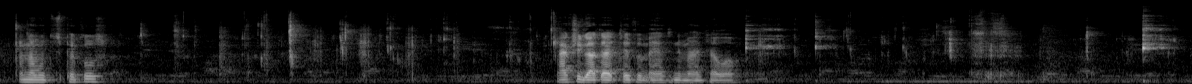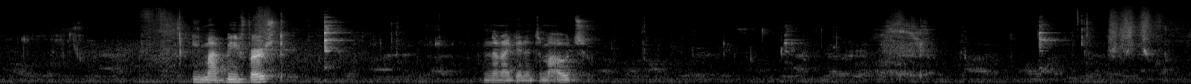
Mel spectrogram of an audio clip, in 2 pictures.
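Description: A young man crunches and chews food close by.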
